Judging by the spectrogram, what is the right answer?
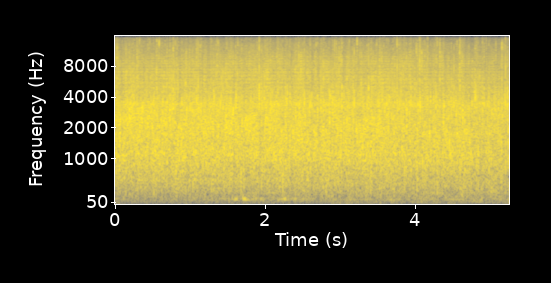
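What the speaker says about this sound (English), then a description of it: "Can we get a round of applause for the groups?" A crowd applauds the honored groups at an outdoor Flag Day monument dedication and ribbon cutting in Batavia. The clapping is dense, loud and unbroken, a continuous wash of sound through the whole clip.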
